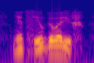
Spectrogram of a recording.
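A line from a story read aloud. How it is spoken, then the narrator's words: Gloomy question, captain. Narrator (Russian): мрачно спросил капитан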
